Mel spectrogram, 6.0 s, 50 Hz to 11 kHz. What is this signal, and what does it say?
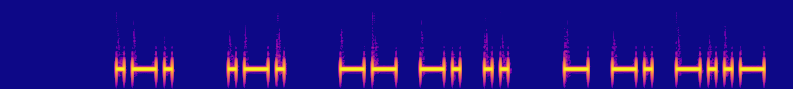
Morse code, heard as a keyed tone, about 20 wpm, 700 Hz. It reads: R R MNI TNX
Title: Speed-Racing Common QSO Phrases Encore - 20wpm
